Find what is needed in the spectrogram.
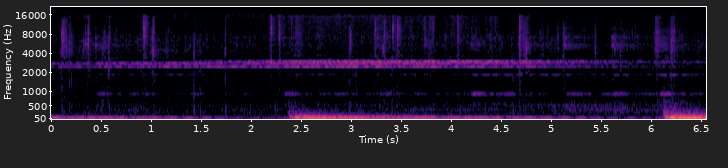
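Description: Suspense film score: a sustained high synth tone over a deep low hit about two and a half seconds in that fades slowly.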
